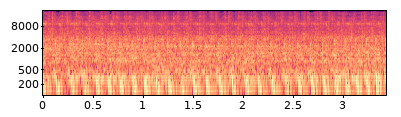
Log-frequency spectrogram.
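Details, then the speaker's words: Suzuki Smash single-cylinder, brought in for smoking and rough running when hot, with some compression leakage: after carburettor adjustment the idle thumps steadily at about four beats a second, slightly uneven; runs normal, problem was carb setting. "Nah, ini masih normal ya cuy ya. Berarti ini settingan karbunya aja."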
